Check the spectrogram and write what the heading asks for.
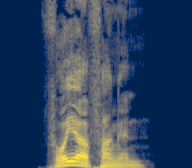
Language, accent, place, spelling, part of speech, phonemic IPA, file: German, Germany, Berlin, Feuer fangen, verb, /ˈfɔɪ̯ɐ ˌfaŋən/, De-Feuer fangen.ogg
- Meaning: to catch fire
